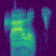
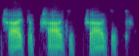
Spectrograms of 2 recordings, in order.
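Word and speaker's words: Kraljic: Yeah, so it was developed by Kraujic, and they call it Kralich. That's the correct pronunciation, but we usually call it Kraujic.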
